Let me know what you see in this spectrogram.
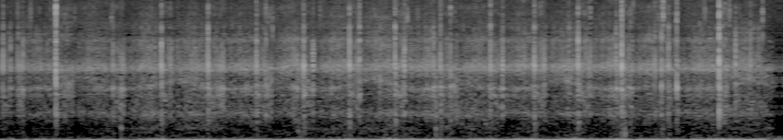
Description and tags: The sound of reeling in a Shimano Symetre reel.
